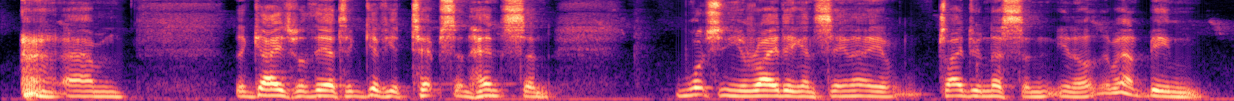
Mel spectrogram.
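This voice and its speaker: A man's somewhat breathy, fairly high voice in a New Zealand accent, fairly slow in pace, with fairly even intonation. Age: 60s. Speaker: motorcycle vlogger. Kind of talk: casual video review. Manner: casual, rambling with fillers.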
